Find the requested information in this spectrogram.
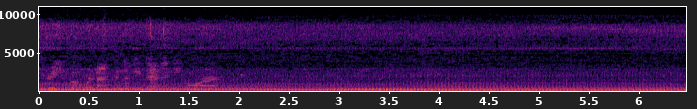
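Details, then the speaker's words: Airway suctioning of a child with gunky breathing, oxygen saturation rising from 93 to 97–98% and heart rate falling afterwards: steady loud suction-machine drone with brief wet gurgling as secretions are drawn out. "are you talking raven are you talking how you feel she needs suctioning oh my goodness"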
